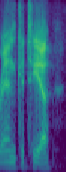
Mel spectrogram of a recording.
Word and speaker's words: Nketiah: You know, let's give Nketiah a break, or Nketiah is my preferred pronunciation, but Nketiah break.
